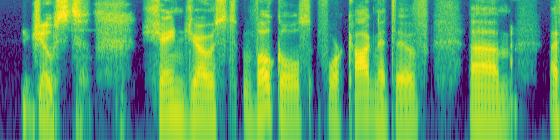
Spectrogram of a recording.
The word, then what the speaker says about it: Jost: do you say your last name Jo Shane Joost vocals for cognitive um I think recently signed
